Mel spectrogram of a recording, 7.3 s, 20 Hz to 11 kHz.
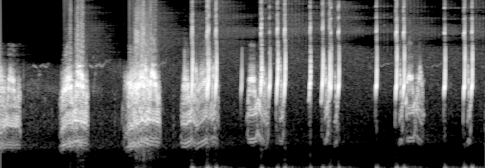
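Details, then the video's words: Common quail calling insistently: loud, harsh, nasal bursts give way to rapid series of sharp, high, clipped notes repeated around once a second. "Batair ki Awaz , Batair Sound vol 41, Common Quail Sound 2020 |CALL COMMON QUAIL (Coturnix coturnix)"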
